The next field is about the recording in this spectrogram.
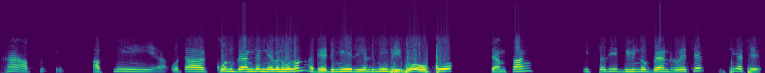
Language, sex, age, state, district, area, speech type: Bengali, male, 30-45, West Bengal, Paschim Medinipur, rural, conversation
